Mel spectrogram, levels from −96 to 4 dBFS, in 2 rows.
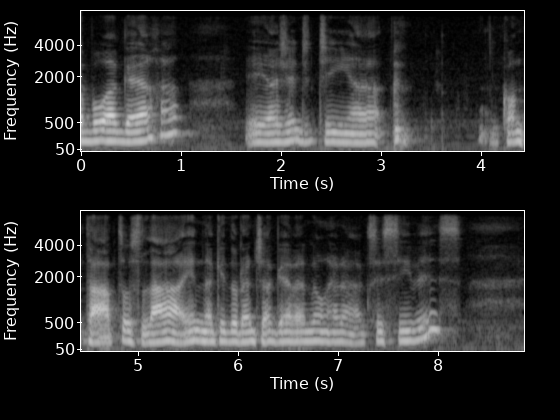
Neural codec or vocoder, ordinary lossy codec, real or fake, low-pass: none; none; real; 7.2 kHz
